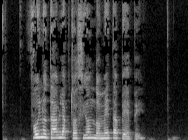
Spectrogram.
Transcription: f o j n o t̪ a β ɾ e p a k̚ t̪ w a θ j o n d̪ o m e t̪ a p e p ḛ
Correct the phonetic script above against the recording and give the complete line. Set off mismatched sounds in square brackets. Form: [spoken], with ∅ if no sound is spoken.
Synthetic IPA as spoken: f o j n o t̪ a β [l] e [∅] a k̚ t̪ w a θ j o n d̪ o m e t̪ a p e p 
